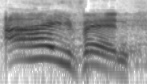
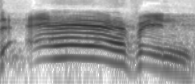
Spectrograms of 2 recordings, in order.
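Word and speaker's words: Irvin: He would yell, "For heaven's sake, he is not Ivan, he is Ervin Khoza. He is Ervin Khoza. The IR is pronounced ER, Ervin Khoza, not Ivan."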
